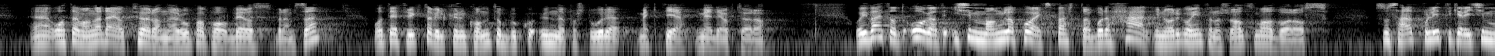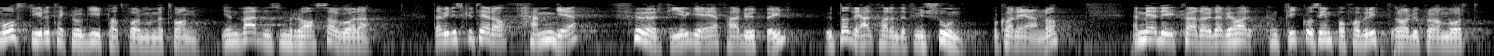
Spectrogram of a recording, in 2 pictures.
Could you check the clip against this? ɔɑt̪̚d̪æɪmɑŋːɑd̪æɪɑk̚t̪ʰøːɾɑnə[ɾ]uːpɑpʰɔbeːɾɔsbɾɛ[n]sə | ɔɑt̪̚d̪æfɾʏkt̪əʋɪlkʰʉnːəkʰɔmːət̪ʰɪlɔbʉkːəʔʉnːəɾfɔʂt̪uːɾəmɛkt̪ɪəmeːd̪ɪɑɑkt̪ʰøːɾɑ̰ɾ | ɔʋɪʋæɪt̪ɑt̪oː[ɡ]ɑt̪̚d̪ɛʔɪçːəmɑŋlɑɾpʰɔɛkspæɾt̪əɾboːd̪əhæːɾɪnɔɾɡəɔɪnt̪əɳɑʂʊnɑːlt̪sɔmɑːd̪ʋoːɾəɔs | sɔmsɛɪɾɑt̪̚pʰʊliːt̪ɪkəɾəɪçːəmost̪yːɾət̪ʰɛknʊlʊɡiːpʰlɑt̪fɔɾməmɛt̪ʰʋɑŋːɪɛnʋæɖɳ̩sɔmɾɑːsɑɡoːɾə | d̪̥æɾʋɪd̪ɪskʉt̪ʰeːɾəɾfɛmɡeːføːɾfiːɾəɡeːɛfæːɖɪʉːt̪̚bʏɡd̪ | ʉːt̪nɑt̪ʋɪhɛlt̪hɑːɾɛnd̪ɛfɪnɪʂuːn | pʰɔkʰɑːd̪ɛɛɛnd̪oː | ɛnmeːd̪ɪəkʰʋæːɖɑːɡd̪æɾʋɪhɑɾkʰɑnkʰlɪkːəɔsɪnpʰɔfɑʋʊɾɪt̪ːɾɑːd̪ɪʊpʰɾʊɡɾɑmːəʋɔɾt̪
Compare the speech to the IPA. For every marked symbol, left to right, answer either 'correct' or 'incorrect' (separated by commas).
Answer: correct, incorrect, correct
